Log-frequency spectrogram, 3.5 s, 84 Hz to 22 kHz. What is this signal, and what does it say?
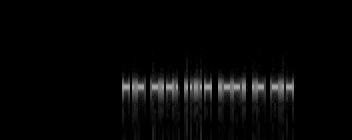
Morse code, heard as a keyed tone, about 51 wpm, 700 Hz. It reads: KC4PAK
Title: USA Call Signs - 6 Characters - 4x Character Spacing - 50wpm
